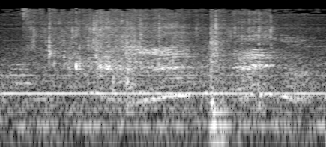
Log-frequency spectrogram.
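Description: Watermelon juice poured from a steel bowl into a plastic blender jug: a soft, steady splashing pour, with a small knock about one and a half seconds in.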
